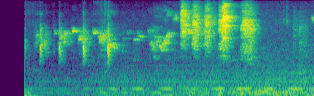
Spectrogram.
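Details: Zebra finches chattering indoors: a dense run of short, nasal, buzzy notes, several overlapping, growing louder and higher toward the end, with a faint steady hum underneath.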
